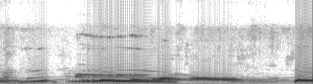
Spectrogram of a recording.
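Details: Barbary dove coo used to encourage quiet doves to call: a soft rising note, then a long wavering coo trailing down, followed by a short sharp coo at the end.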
